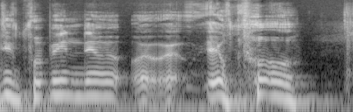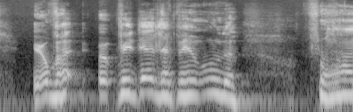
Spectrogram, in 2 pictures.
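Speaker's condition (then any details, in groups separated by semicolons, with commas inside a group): Cerebral palsy; speech not normal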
